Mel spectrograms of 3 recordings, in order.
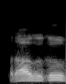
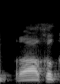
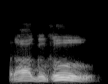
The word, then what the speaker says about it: प्राहुः: एतद्यो वेत्ति तं प्राहुः क्षेत्रज्ञ इति तद्विदः Praguhu visarga must be pronounced. Sharpare kar. Visargasya visargadesha bhavati eva. You should never say prahuk kshetrajna. That's wrong. Praguhu kshetrajna iti tadvidah.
